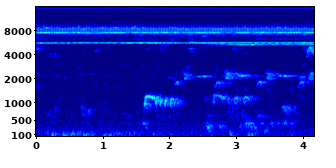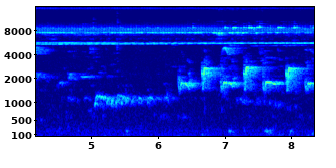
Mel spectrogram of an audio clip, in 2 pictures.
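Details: Two-week-old young blue-crowned hanging parrot, kept for luring, giving a long run of short squeaky kiak notes that step between low and higher pitches. A steady high insect whine runs throughout.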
